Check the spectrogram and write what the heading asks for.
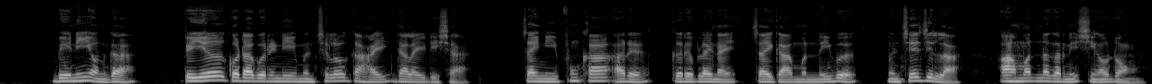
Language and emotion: Bodo, neutral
